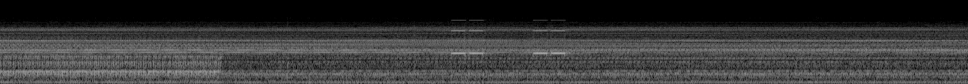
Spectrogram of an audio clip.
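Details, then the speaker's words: Seagate ST-251 hard drive in a Wyse Technology 286 2112-40 under repair, test spin-up: winds up into a steady high whine, the pitch changes once at speed, then short seek chirps, a healthy normal spin-up. "might as well give the old hard drive a bit of a start-up while I've got it all hooked up just so you can have a listen beautiful noises"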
